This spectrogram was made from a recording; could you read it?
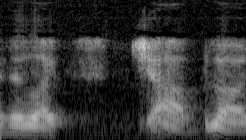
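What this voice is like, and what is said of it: Mock English-Jamaican slang accent. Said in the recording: “this English and like Jamaican accent ... with an English accent at the same time”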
